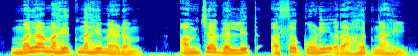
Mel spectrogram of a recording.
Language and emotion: Marathi, neutral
